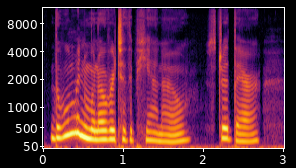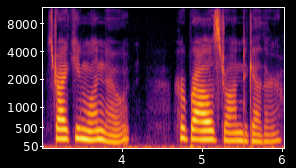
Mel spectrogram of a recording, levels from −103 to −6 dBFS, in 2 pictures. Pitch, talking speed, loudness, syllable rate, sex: 210 Hz, 130 wpm, -16 LUFS, 5.0 syllables/s, female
